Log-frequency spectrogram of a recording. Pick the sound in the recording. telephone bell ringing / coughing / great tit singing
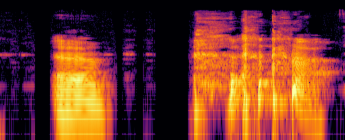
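coughing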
